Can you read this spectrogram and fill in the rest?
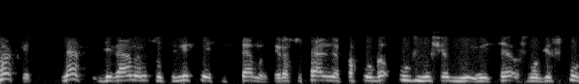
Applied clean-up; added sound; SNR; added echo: none; none; none; none.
